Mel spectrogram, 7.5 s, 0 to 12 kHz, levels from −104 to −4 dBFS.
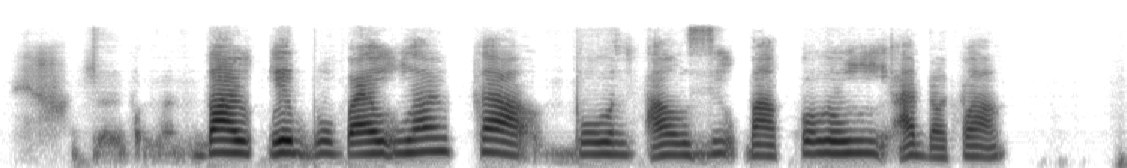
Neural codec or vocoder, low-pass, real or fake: codec, 16 kHz, 0.5 kbps, FreqCodec, larger model; 7.2 kHz; fake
